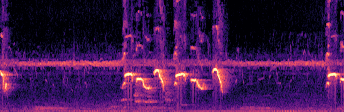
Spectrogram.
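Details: Oriental magpie-robin giving about five well-spaced, sweet downslurred whistles mid-clip and a final note near the end, against a steady high whine and a soft low hum.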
